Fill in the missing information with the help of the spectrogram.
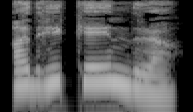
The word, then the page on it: ಅಧೋಗಂತೃ: adhōgantř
